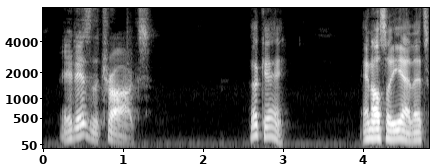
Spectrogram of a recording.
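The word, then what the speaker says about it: The Troggs: uh isn't that the trogs it said the Throgs here yeah but I mean isn't the band supposed to be isn't it supposed to be the Throgs I'm not saying you said it wrong it is the trogs okay and also yeah that's great weird play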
